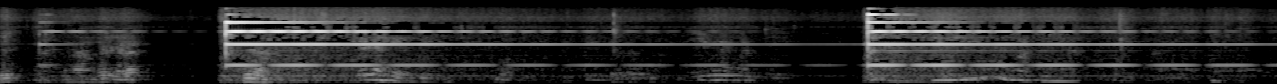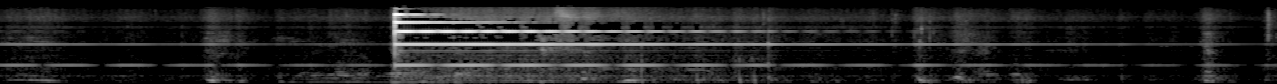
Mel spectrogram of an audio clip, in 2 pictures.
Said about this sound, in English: You listen to the sound of the bell.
